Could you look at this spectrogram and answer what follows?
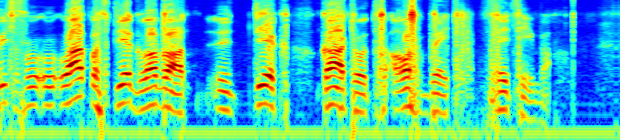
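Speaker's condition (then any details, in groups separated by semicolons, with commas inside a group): Cerebral palsy; since birth; speech not very clear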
